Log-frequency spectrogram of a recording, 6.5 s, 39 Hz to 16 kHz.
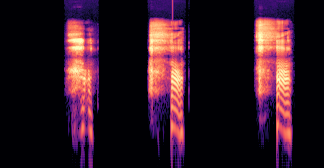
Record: {
  "exhalation_length": "6.5 s",
  "exhalation_amplitude": 32768,
  "exhalation_signal_mean_std_ratio": 0.33,
  "survey_phase": "beta (2021-08-13 to 2022-03-07)",
  "age": "18-44",
  "gender": "Female",
  "wearing_mask": "No",
  "symptom_cough_any": true,
  "symptom_runny_or_blocked_nose": true,
  "symptom_sore_throat": true,
  "symptom_fatigue": true,
  "symptom_fever_high_temperature": true,
  "symptom_headache": true,
  "symptom_onset": "3 days",
  "smoker_status": "Never smoked",
  "respiratory_condition_asthma": false,
  "respiratory_condition_other": false,
  "recruitment_source": "Test and Trace",
  "submission_delay": "1 day",
  "covid_test_result": "Positive",
  "covid_test_method": "RT-qPCR",
  "covid_ct_value": 23.0,
  "covid_ct_gene": "ORF1ab gene"
}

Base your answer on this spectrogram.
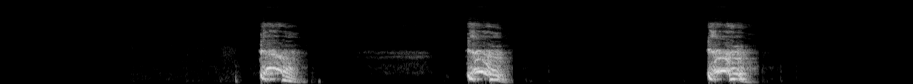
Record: {
  "three_cough_length": "9.1 s",
  "three_cough_amplitude": 29144,
  "three_cough_signal_mean_std_ratio": 0.3,
  "survey_phase": "alpha (2021-03-01 to 2021-08-12)",
  "age": "65+",
  "gender": "Male",
  "wearing_mask": "No",
  "symptom_none": true,
  "smoker_status": "Ex-smoker",
  "respiratory_condition_asthma": false,
  "respiratory_condition_other": false,
  "recruitment_source": "REACT",
  "submission_delay": "1 day",
  "covid_test_result": "Negative",
  "covid_test_method": "RT-qPCR"
}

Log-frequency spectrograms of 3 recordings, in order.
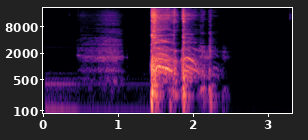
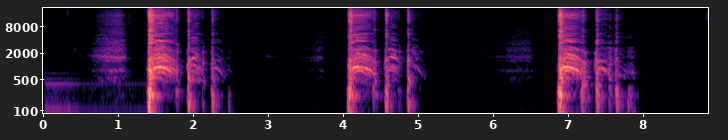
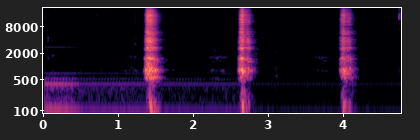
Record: {
  "cough_length": "3.3 s",
  "cough_amplitude": 32768,
  "cough_signal_mean_std_ratio": 0.31,
  "three_cough_length": "8.9 s",
  "three_cough_amplitude": 32768,
  "three_cough_signal_mean_std_ratio": 0.3,
  "exhalation_length": "4.8 s",
  "exhalation_amplitude": 32768,
  "exhalation_signal_mean_std_ratio": 0.23,
  "survey_phase": "beta (2021-08-13 to 2022-03-07)",
  "age": "45-64",
  "gender": "Male",
  "wearing_mask": "No",
  "symptom_none": true,
  "smoker_status": "Ex-smoker",
  "respiratory_condition_asthma": false,
  "respiratory_condition_other": false,
  "recruitment_source": "REACT",
  "submission_delay": "1 day",
  "covid_test_result": "Negative",
  "covid_test_method": "RT-qPCR",
  "influenza_a_test_result": "Negative",
  "influenza_b_test_result": "Negative"
}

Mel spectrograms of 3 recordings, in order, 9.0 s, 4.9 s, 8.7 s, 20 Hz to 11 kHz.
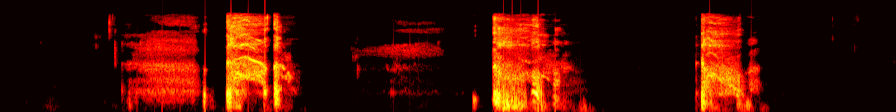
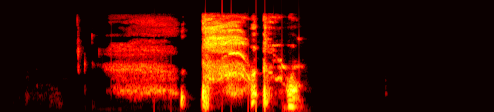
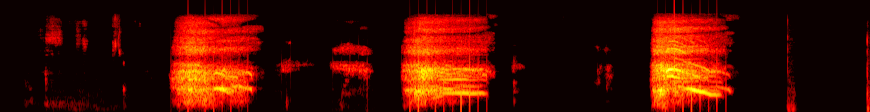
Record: {
  "three_cough_length": "9.0 s",
  "three_cough_amplitude": 30360,
  "three_cough_signal_mean_std_ratio": 0.33,
  "cough_length": "4.9 s",
  "cough_amplitude": 32135,
  "cough_signal_mean_std_ratio": 0.36,
  "exhalation_length": "8.7 s",
  "exhalation_amplitude": 25608,
  "exhalation_signal_mean_std_ratio": 0.41,
  "survey_phase": "beta (2021-08-13 to 2022-03-07)",
  "age": "18-44",
  "gender": "Male",
  "wearing_mask": "No",
  "symptom_cough_any": true,
  "symptom_runny_or_blocked_nose": true,
  "symptom_sore_throat": true,
  "smoker_status": "Ex-smoker",
  "respiratory_condition_asthma": false,
  "respiratory_condition_other": false,
  "recruitment_source": "Test and Trace",
  "submission_delay": "1 day",
  "covid_test_result": "Positive",
  "covid_test_method": "RT-qPCR",
  "covid_ct_value": 17.1,
  "covid_ct_gene": "N gene",
  "covid_ct_mean": 18.2,
  "covid_viral_load": "1000000 copies/ml",
  "covid_viral_load_category": "High viral load (>1M copies/ml)"
}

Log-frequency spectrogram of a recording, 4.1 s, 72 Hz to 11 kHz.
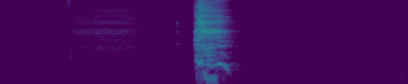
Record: {
  "three_cough_length": "4.1 s",
  "three_cough_amplitude": 5010,
  "three_cough_signal_mean_std_ratio": 0.22,
  "survey_phase": "alpha (2021-03-01 to 2021-08-12)",
  "age": "45-64",
  "gender": "Female",
  "wearing_mask": "No",
  "symptom_none": true,
  "smoker_status": "Never smoked",
  "respiratory_condition_asthma": false,
  "respiratory_condition_other": false,
  "recruitment_source": "REACT",
  "submission_delay": "2 days",
  "covid_test_result": "Negative",
  "covid_test_method": "RT-qPCR"
}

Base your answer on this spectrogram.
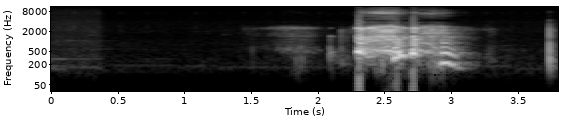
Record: {
  "cough_length": "3.8 s",
  "cough_amplitude": 26028,
  "cough_signal_mean_std_ratio": 0.34,
  "survey_phase": "alpha (2021-03-01 to 2021-08-12)",
  "age": "18-44",
  "gender": "Female",
  "wearing_mask": "No",
  "symptom_none": true,
  "smoker_status": "Never smoked",
  "respiratory_condition_asthma": false,
  "respiratory_condition_other": false,
  "recruitment_source": "REACT",
  "submission_delay": "2 days",
  "covid_test_result": "Negative",
  "covid_test_method": "RT-qPCR"
}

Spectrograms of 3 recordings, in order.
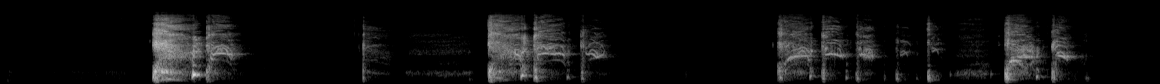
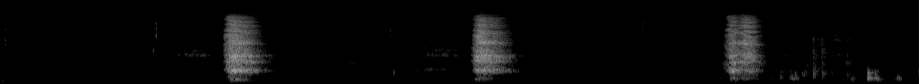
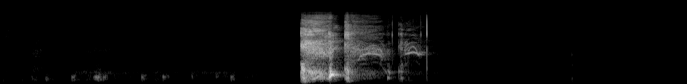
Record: {
  "three_cough_length": "11.6 s",
  "three_cough_amplitude": 28433,
  "three_cough_signal_mean_std_ratio": 0.34,
  "exhalation_length": "9.2 s",
  "exhalation_amplitude": 8724,
  "exhalation_signal_mean_std_ratio": 0.27,
  "cough_length": "6.9 s",
  "cough_amplitude": 28660,
  "cough_signal_mean_std_ratio": 0.23,
  "survey_phase": "beta (2021-08-13 to 2022-03-07)",
  "age": "18-44",
  "gender": "Female",
  "wearing_mask": "No",
  "symptom_cough_any": true,
  "symptom_runny_or_blocked_nose": true,
  "symptom_fatigue": true,
  "symptom_headache": true,
  "symptom_change_to_sense_of_smell_or_taste": true,
  "symptom_onset": "2 days",
  "smoker_status": "Never smoked",
  "respiratory_condition_asthma": false,
  "respiratory_condition_other": false,
  "recruitment_source": "Test and Trace",
  "submission_delay": "2 days",
  "covid_test_result": "Positive",
  "covid_test_method": "ePCR"
}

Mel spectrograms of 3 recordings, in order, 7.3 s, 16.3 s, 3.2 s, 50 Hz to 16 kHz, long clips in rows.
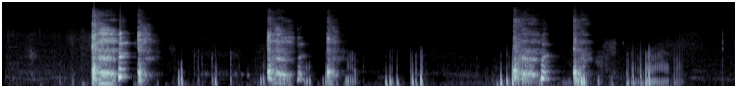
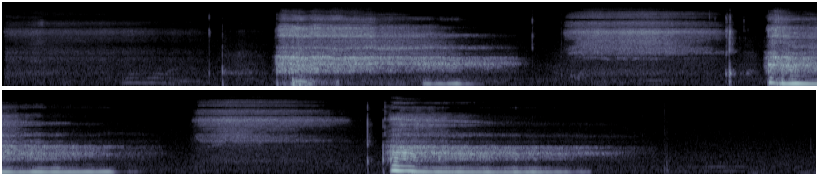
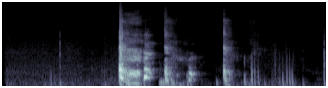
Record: {
  "three_cough_length": "7.3 s",
  "three_cough_amplitude": 32768,
  "three_cough_signal_mean_std_ratio": 0.3,
  "exhalation_length": "16.3 s",
  "exhalation_amplitude": 9591,
  "exhalation_signal_mean_std_ratio": 0.56,
  "cough_length": "3.2 s",
  "cough_amplitude": 32768,
  "cough_signal_mean_std_ratio": 0.25,
  "survey_phase": "beta (2021-08-13 to 2022-03-07)",
  "age": "18-44",
  "gender": "Female",
  "wearing_mask": "No",
  "symptom_cough_any": true,
  "symptom_runny_or_blocked_nose": true,
  "symptom_sore_throat": true,
  "symptom_onset": "5 days",
  "smoker_status": "Ex-smoker",
  "respiratory_condition_asthma": false,
  "respiratory_condition_other": false,
  "recruitment_source": "Test and Trace",
  "submission_delay": "2 days",
  "covid_test_result": "Positive",
  "covid_test_method": "RT-qPCR",
  "covid_ct_value": 23.2,
  "covid_ct_gene": "ORF1ab gene",
  "covid_ct_mean": 23.7,
  "covid_viral_load": "17000 copies/ml",
  "covid_viral_load_category": "Low viral load (10K-1M copies/ml)"
}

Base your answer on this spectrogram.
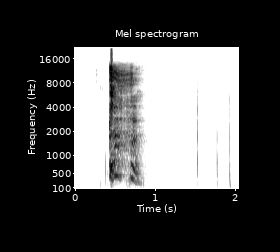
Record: {
  "cough_length": "2.0 s",
  "cough_amplitude": 32768,
  "cough_signal_mean_std_ratio": 0.3,
  "survey_phase": "alpha (2021-03-01 to 2021-08-12)",
  "age": "45-64",
  "gender": "Female",
  "wearing_mask": "No",
  "symptom_none": true,
  "smoker_status": "Never smoked",
  "respiratory_condition_asthma": false,
  "respiratory_condition_other": false,
  "recruitment_source": "REACT",
  "submission_delay": "2 days",
  "covid_test_result": "Negative",
  "covid_test_method": "RT-qPCR"
}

